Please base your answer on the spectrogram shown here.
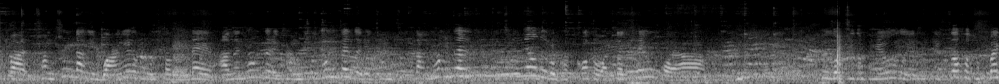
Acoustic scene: restaurant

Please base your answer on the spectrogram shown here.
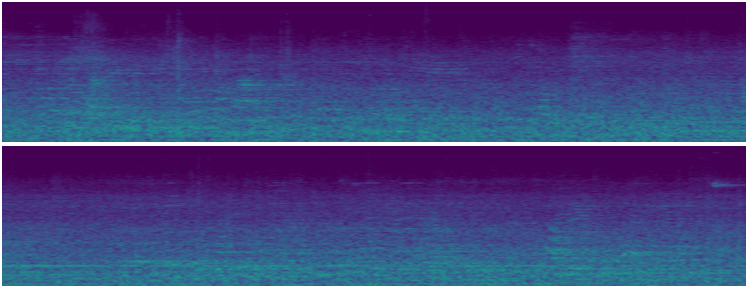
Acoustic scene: crowded indoor space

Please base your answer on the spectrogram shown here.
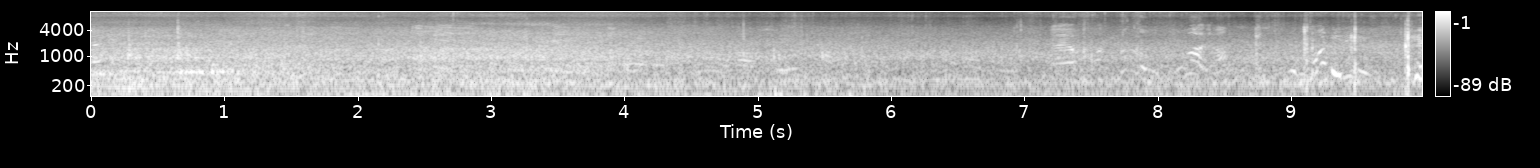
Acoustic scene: street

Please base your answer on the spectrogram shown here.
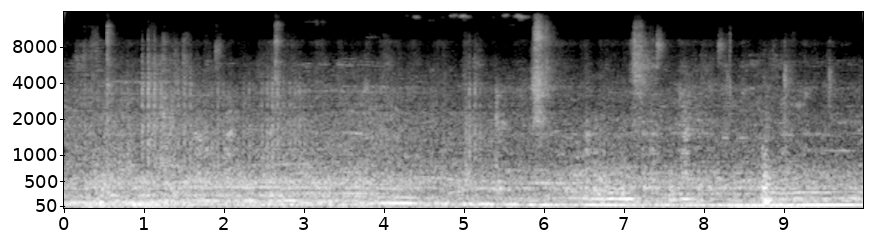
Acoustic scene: bus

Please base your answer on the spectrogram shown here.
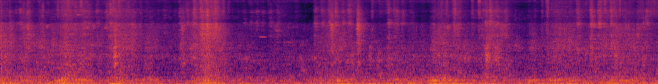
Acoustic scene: bus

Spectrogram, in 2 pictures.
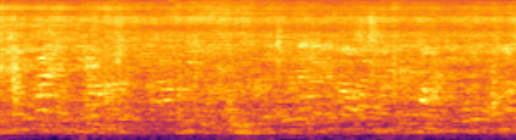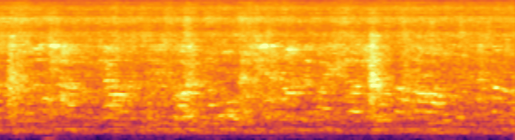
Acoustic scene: cafe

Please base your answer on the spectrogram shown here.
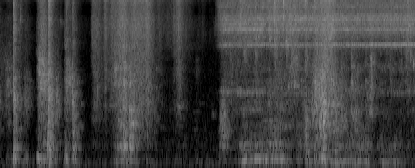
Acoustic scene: restroom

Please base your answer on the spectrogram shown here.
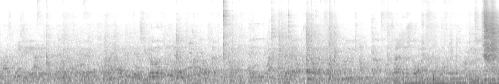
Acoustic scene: crowded indoor space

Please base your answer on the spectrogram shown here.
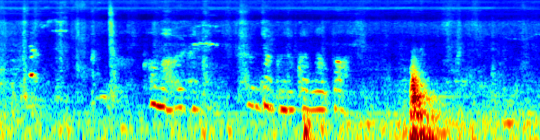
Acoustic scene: elevator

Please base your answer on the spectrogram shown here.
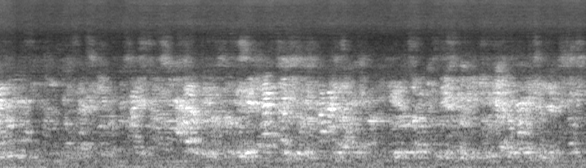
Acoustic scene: crowded indoor space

